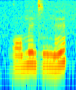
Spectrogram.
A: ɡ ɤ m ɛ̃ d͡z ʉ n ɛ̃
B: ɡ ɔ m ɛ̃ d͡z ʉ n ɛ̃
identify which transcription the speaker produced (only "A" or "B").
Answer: B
